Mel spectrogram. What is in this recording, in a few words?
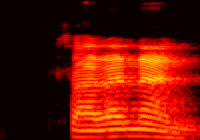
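"saranan", Malay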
